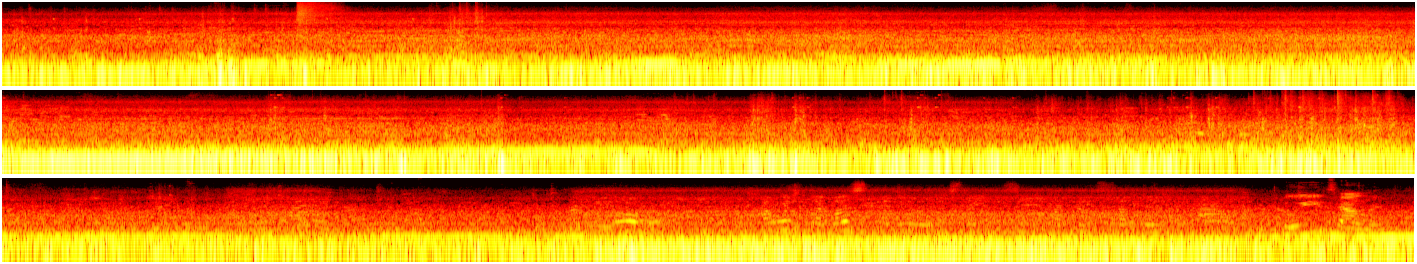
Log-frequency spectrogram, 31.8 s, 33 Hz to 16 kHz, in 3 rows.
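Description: International DT466E diesel engine of an IC CE300 school bus heard from the driver's seat while the bus pulls away and drives on, its pitch rising and falling in steps several times.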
